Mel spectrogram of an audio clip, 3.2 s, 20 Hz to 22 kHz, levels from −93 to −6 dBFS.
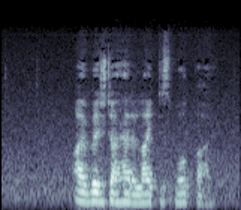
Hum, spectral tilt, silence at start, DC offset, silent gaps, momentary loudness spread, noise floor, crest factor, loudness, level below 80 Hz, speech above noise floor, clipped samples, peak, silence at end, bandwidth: none; -5 dB/octave; 0.2 s; under 0.1%; none; 15 LU; -44 dBFS; 18 dB; -20 LUFS; -58 dBFS; 25 dB; under 0.1%; -2 dBFS; 0.35 s; 13 kHz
